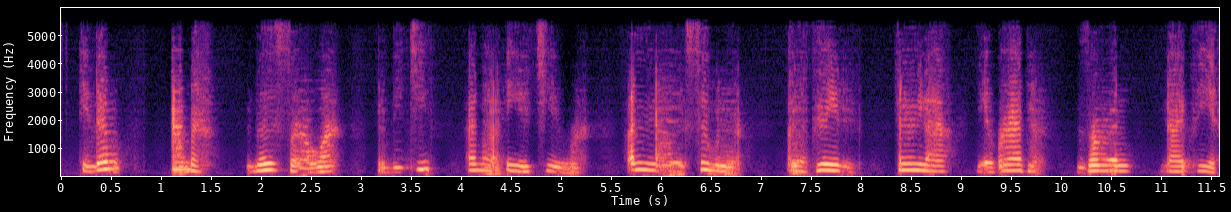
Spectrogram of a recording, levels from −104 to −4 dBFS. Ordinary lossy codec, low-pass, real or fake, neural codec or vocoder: none; 5.4 kHz; fake; codec, 44.1 kHz, 0.9 kbps, DAC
